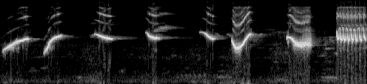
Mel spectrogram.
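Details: Asian pied starling, master song for training other starlings: a series of about eight rising whistled notes roughly every half second, ending in a harsh buzzy burst.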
